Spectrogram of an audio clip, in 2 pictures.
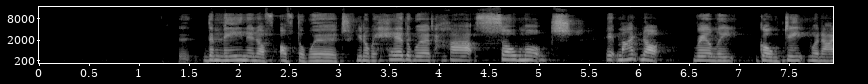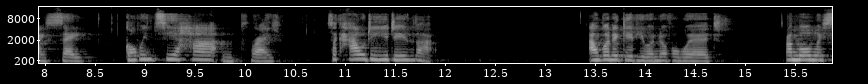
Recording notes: This episode is a live-talk that was given to young adults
